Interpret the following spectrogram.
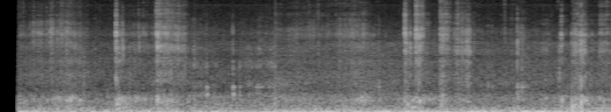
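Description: A BMX bike ridden over snowy paving stones, giving scattered clicks and knocks over a steady low rumble on the microphone. The sound cuts in suddenly just after the start.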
